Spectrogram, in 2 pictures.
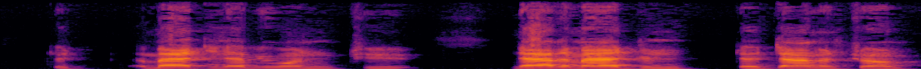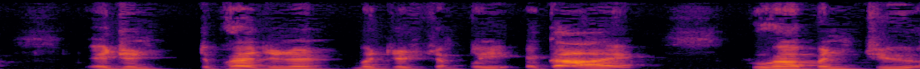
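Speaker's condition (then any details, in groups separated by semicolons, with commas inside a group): Cerebral palsy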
